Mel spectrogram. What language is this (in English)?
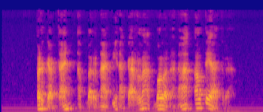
Catalan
